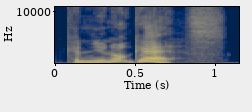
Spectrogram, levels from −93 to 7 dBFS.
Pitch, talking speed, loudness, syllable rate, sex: 260 Hz, 210 wpm, -17 LUFS, 4.1 syllables/s, female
